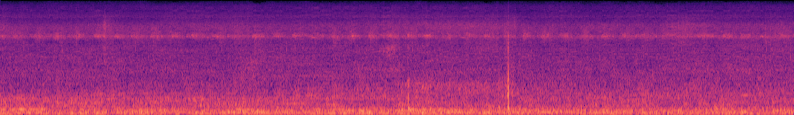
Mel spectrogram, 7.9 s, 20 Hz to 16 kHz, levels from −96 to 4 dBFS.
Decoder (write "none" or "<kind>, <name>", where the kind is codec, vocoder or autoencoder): codec, SNAC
